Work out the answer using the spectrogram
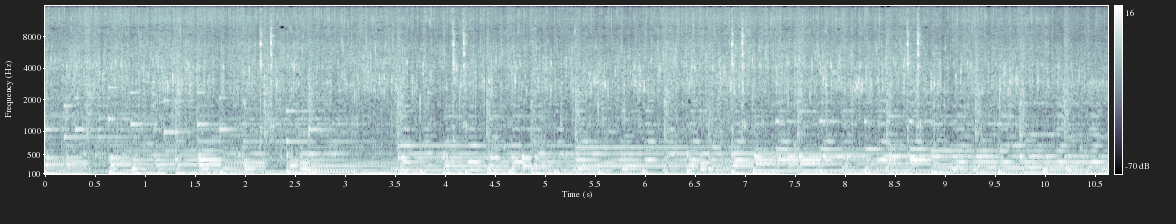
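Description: Green bell pepper pieces sizzling in hot oil in a frying pan as a spatula stirs them, with a fine crackling hiss. Background music with a melody plays throughout.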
